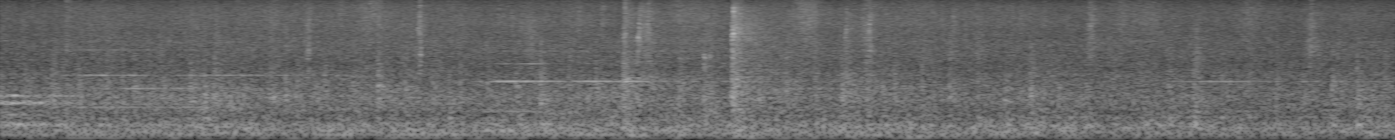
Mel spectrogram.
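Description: Steady rumbling of a train running through the railway station, with a few faint clicks midway.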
